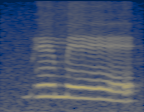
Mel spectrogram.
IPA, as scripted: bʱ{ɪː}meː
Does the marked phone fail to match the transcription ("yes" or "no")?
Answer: no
